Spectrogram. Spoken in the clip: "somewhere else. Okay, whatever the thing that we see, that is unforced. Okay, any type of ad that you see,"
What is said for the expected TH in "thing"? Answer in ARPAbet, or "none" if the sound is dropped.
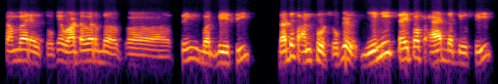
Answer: S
